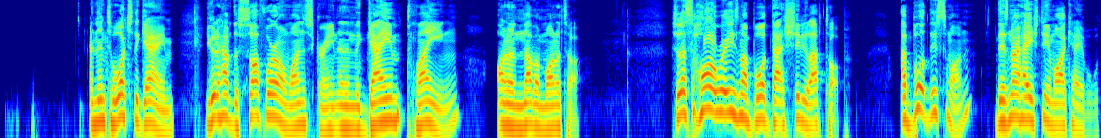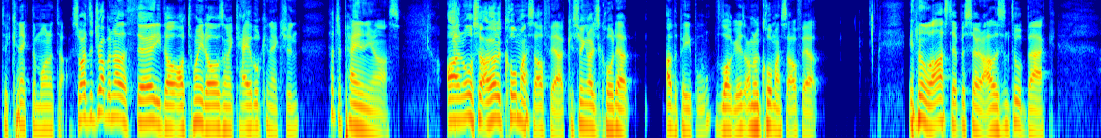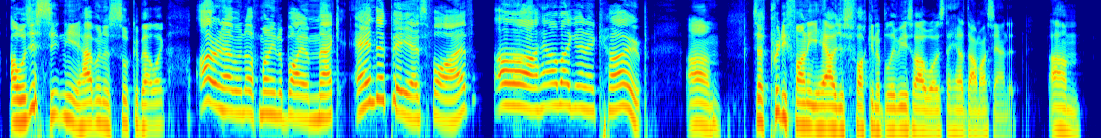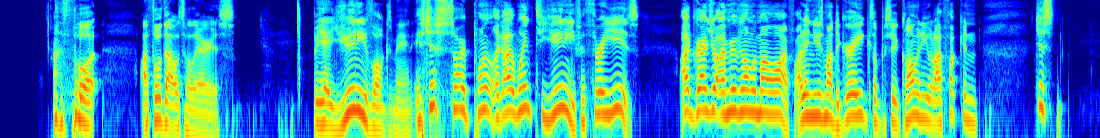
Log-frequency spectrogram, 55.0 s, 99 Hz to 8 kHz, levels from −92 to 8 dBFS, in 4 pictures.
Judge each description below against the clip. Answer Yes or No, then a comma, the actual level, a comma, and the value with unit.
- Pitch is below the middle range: No, medium, 165 Hz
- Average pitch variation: No, wide, 6.6 semitones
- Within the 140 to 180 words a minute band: No, average, 200 wpm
